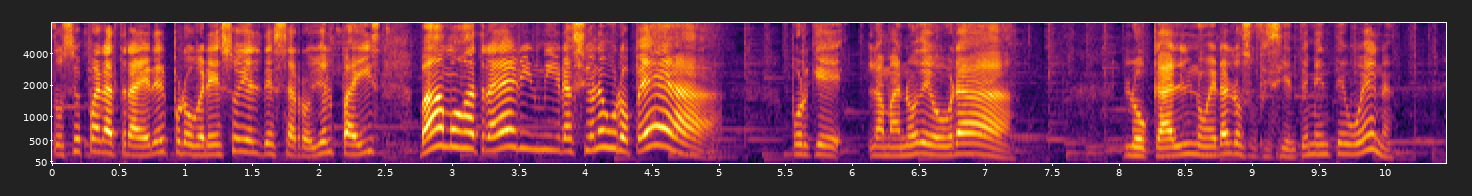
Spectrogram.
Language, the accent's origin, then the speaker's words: Spanish; Venezuela; los venezolanos somos así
